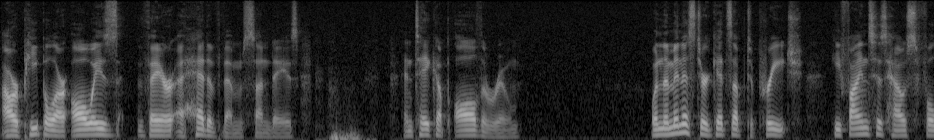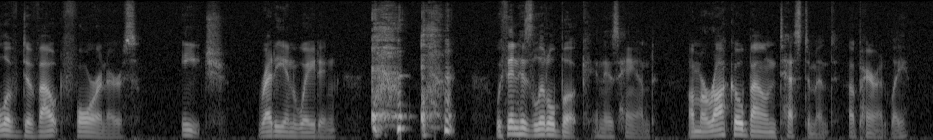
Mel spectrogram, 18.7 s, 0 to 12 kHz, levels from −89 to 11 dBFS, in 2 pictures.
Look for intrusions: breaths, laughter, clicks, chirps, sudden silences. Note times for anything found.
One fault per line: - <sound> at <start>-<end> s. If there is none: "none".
- breath at 3.1-3.8 s
- cough at 13.0-13.9 s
